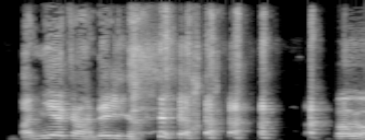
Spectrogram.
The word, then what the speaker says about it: Aniekan: Aniekan. Aniekan, there you go. Go right You there. say it right. Every time people pronounce my name right, it surprises me.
